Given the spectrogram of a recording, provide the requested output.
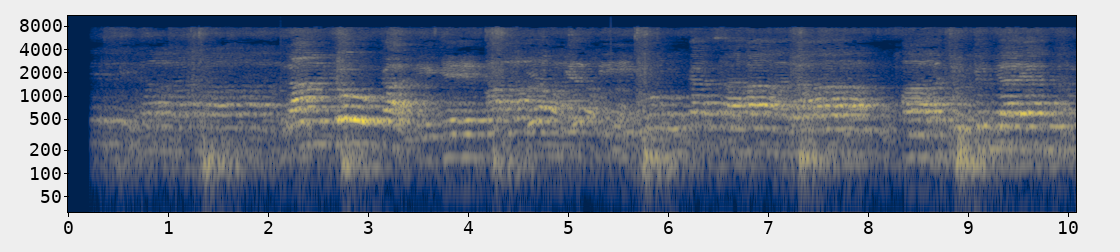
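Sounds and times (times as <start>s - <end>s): crowd chanting a lament: 0.2s - 10.0s.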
